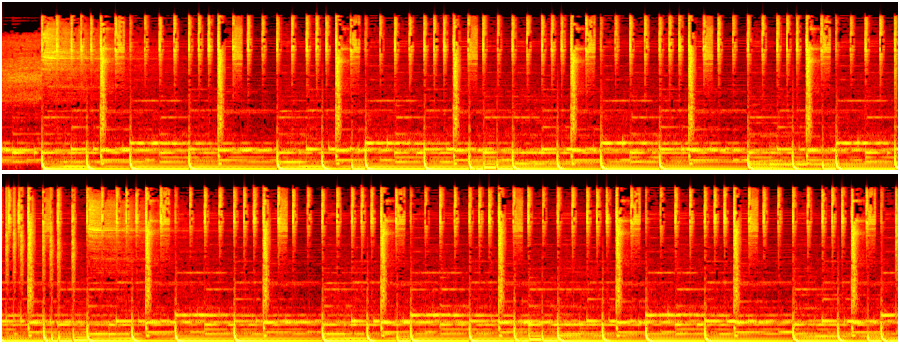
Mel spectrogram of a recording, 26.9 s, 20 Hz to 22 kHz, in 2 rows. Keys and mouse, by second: 0.8 click, 1.8 click, 4.8 click, 6.4-7.7 drag, 8.8 click, 13.3 click, 14.8-16.6 drag, 19.4-20.9 drag, 25.6-26.8 middle drag.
